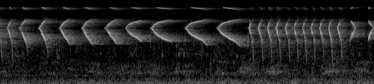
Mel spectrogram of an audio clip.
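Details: Lesson song of a canary: about ten slow, arching swept whistles that drop in pitch, followed by a quick series of short sharp chipped notes, bright and high with no other sounds.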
